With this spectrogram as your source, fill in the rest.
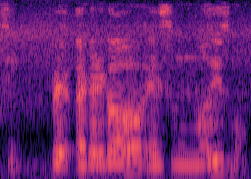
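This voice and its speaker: This online English teacher has a voice that sits low, with a steady tone and normal speed. She patiently covers grammar and confirms understanding with "¿sí?" and "¿listo?". Background noise is present, and the sound is muffled, as if the mic were far away.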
